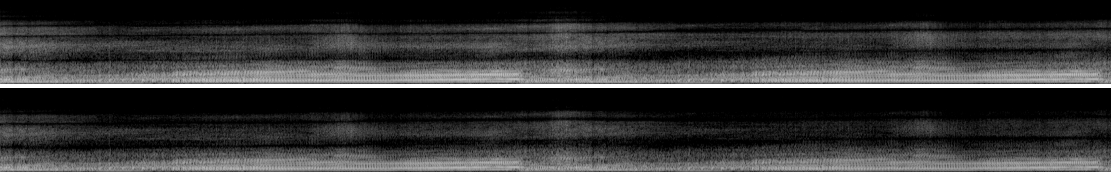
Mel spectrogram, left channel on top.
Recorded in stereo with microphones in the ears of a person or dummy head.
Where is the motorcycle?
20° left (ahead or behind); by 11.1 s 30° left (ahead or behind).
